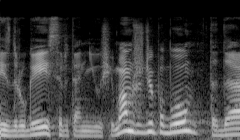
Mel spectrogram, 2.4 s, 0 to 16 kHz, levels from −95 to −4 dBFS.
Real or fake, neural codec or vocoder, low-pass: real; none; 9.9 kHz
